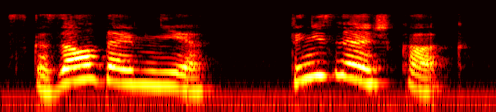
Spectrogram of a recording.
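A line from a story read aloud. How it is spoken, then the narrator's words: Rough shout. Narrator (Russian): грубо закричал Фас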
